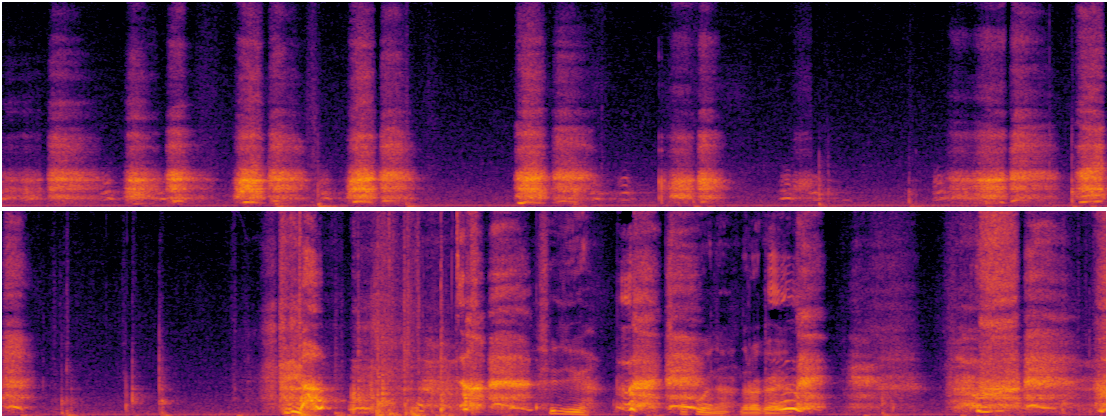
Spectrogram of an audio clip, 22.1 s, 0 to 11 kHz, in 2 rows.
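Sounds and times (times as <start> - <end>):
woman gasping and breathing hard: 0.0 - 4.2, 5.1 - 6.0, 6.6 - 7.3, 9.4 - 11.4, 15.0 - 16.4, 17.2 - 18.1, 18.8 - 22.0
low steady hum: 0.0 - 22.0.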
